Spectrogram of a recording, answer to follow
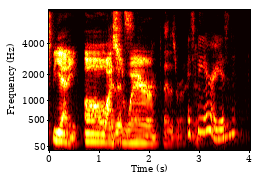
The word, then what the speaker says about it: Fieri: It's Fieri, isn't it? Fieri. That's how it's pronounced. It's spelled Fieri, Guy Ferrari. but it's Fieri. That's how you say it.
